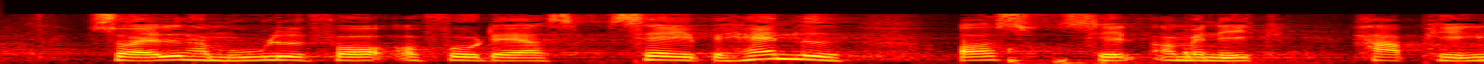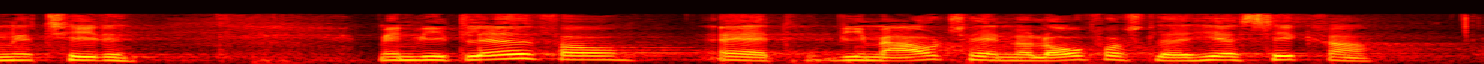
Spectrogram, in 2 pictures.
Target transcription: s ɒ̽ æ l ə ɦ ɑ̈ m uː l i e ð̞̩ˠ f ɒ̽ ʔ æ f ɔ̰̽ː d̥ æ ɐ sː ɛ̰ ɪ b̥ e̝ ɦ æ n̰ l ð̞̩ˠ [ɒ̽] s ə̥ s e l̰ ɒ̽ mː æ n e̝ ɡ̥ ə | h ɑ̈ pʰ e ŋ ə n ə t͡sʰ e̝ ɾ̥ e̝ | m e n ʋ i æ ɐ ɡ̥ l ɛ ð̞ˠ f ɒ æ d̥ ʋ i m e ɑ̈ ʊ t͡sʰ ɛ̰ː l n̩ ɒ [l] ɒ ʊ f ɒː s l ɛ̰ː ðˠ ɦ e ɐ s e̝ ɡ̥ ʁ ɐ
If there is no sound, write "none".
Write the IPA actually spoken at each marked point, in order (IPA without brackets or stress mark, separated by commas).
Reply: ɒ̽, l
